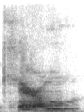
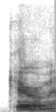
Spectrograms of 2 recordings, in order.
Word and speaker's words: caramel: Do you say caramel or caramel? Caramel. All right. People Car- say it's pronounced caramel, and I say you're an idiot.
